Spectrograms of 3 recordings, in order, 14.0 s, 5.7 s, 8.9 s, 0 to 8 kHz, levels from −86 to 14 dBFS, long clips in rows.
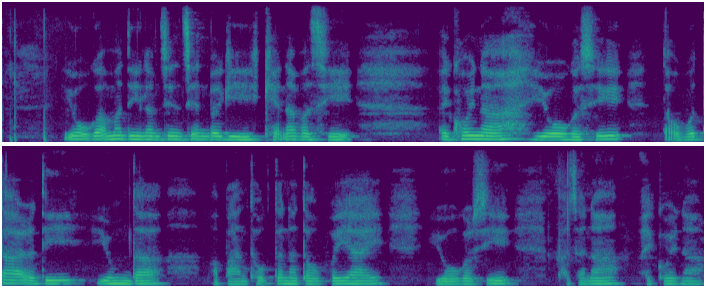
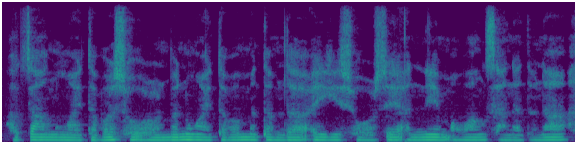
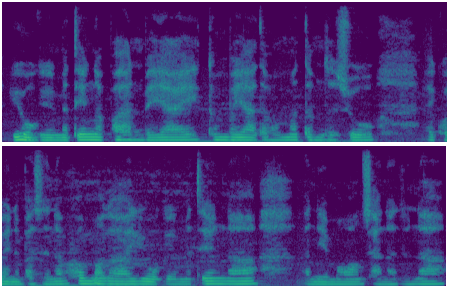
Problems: none marked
